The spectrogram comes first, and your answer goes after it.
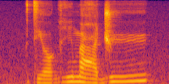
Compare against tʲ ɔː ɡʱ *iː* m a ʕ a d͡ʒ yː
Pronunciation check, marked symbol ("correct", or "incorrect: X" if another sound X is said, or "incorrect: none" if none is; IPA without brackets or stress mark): correct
